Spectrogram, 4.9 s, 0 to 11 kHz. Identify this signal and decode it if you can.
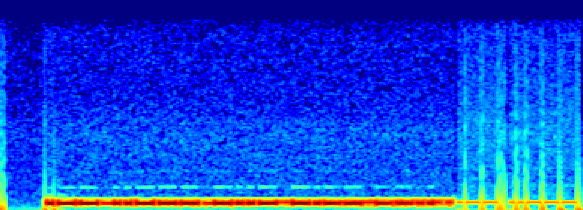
Morse code, heard as a keyed tone, about 26 wpm, 440 Hz. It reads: W2XYZ
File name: contests / ss-cw-k5tr-op-n5rz -0000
